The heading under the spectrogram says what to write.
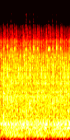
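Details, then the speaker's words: Swaraj FE tractor diesel after tappet (valve clearance) setting, loose tappet being the cause of earlier tar-tar ticking; brief steady idle, even firing with no separate ticking; valves sound quiet. "देख सकते हैं दोस्तों इसका पूरा firing change हो गया मैंने तो उसकी आवाज़ थी जो पहले उसमें टर-टर की आवाज़ थी ना वो बिल्कुल गायब"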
